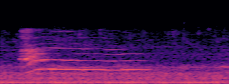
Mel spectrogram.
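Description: A single high-pitched vocal call that rises briefly and then holds one steady pitch for about a second.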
